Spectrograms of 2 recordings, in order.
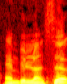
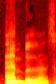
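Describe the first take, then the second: First: The syllables are even, with weak stress. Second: One syllable carries clear, strong stress. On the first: The speaker calls it wrong. "그러지 말고" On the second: The speaker calls it right. "강세 주시고요"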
